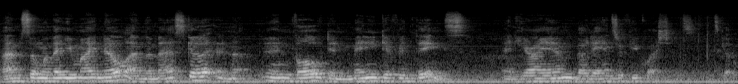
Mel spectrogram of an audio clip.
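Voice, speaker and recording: A man's voice: fairly high pitch, fairly even intonation, a little fast. A teenage boy student answering interview questions in an upbeat, slightly showy way. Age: teens. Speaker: student candidate. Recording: echoey room, distant mic, noisy.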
